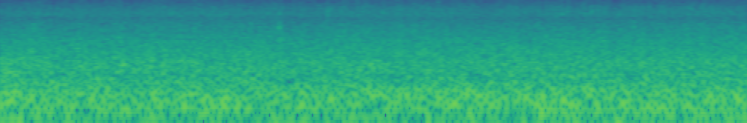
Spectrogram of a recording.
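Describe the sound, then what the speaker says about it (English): Ocean waves on the Pacific coast roll in as a steady, dense broadband wash of surf, continuous and fairly loud throughout without distinct breaks, with no voices present. "And there's the waves again."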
